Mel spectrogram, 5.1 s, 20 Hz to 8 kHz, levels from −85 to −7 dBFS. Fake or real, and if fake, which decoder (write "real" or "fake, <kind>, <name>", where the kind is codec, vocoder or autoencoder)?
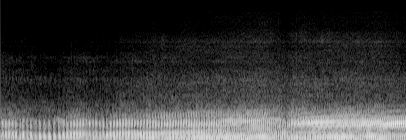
fake, codec, DAC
